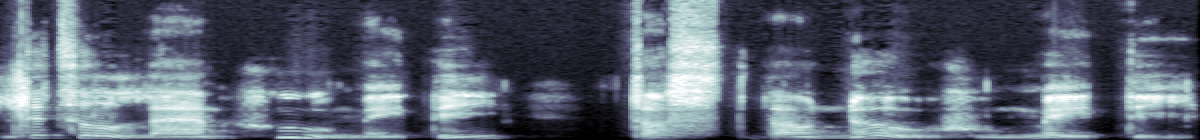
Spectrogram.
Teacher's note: there has to be a stress on every other syllable starting on the first syllable and then the second syllable is uh unstressed and then stressed again unstressed stressed so little lamb who made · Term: trochaic meter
